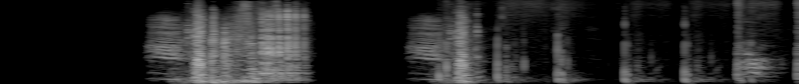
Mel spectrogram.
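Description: A wooden chest thumps shut.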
